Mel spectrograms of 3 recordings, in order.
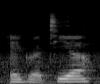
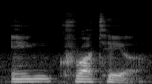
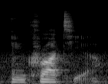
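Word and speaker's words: ἐγκράτεια: Egratia. Pronounced with the N. Pardon my Greek. It's not so powerful. Enkratia. Enkratia.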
